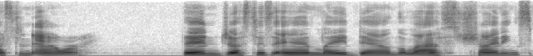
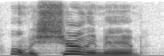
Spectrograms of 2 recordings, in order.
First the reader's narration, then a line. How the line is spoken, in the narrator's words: gasped Carlotta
